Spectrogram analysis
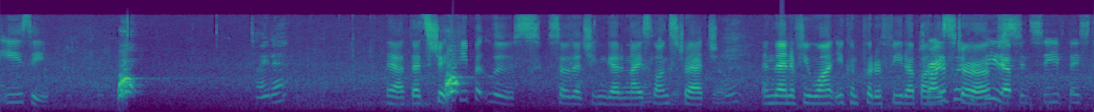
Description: Two women talking and dog barking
